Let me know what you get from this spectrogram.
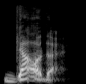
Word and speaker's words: Gouda: Now, in South Africa, this type of cheese is pronounced Gouda. Gouda.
